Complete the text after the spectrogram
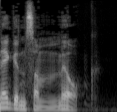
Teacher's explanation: egg and milk are stressed the words and and and some are unstressed spoken lightly and quickly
